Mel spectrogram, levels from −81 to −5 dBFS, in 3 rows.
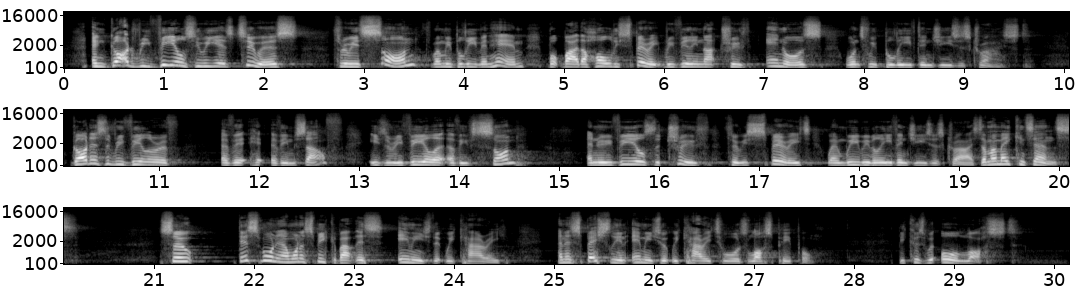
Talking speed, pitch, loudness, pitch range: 185 wpm, 195 Hz, -23 LUFS, 170-275 Hz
